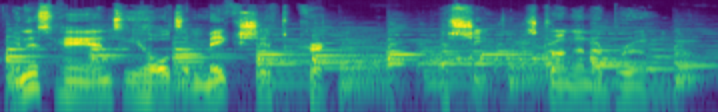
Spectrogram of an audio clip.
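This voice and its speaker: A man's voice: lowish voice, animated, a little slow, loud music behind the voice. A man reading stage directions as scripted narration for an audio musical.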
